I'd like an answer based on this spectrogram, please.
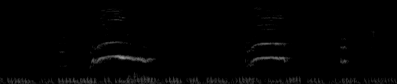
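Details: Domestic mother cat with a young kitten, after a hard birth of two kittens: continuous low, pulsing purr under two loud, drawn-out meows that rise and then fall, with a brief squeak near the end.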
